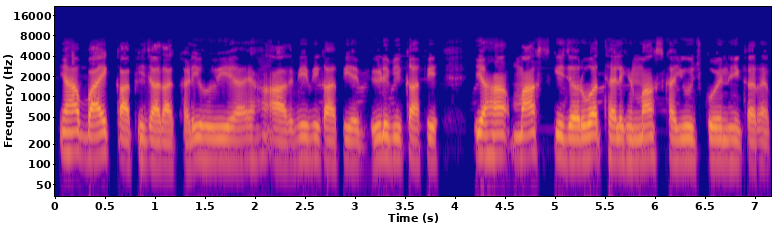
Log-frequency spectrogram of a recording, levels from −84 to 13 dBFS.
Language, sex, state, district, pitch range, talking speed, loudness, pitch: Hindi, male, Bihar, Jahanabad, 115-130 Hz, 250 wpm, -17 LUFS, 120 Hz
